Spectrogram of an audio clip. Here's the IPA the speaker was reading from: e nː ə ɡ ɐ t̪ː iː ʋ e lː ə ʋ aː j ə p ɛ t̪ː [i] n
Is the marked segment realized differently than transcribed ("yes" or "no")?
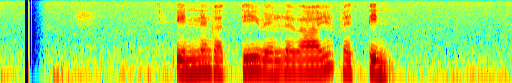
no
